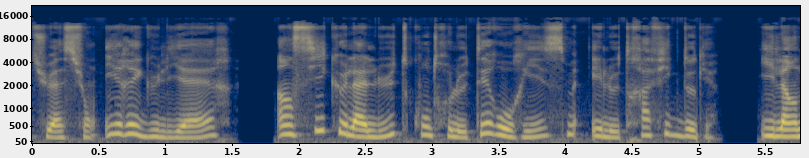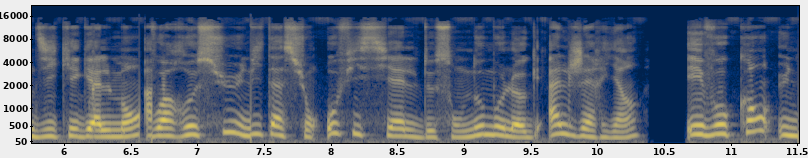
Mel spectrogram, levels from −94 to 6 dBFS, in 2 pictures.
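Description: Compressed frames skipped at 4.99 s, 6.30 to 6.85 s and 7.41 to 7.50 s: whole compressed frames are never decoded, so the sound jumps ahead by roughly 0.4 s, then about 0.2 s twice.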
